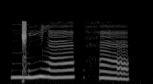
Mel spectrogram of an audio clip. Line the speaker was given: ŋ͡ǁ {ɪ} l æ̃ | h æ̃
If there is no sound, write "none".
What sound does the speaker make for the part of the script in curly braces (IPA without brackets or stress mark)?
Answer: i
